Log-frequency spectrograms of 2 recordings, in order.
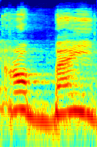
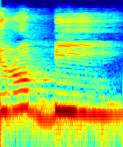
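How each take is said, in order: First: The word ends with an 'ai' diphthong. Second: The word ends with a long 'ee' vowel. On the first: This is the original underlying form. "Jadi aslinya Robbai aslinya" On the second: This is the form actually used in speech. "Maka jadi Robbi"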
